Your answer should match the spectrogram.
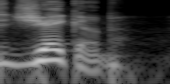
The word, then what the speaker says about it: Jacob: It's Jacob. It's just J-A-C-O-B. Yes, but people think it's Jacobs all the time because most people don't have a last name of Jacob.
